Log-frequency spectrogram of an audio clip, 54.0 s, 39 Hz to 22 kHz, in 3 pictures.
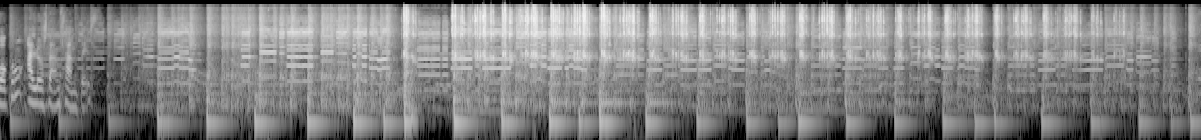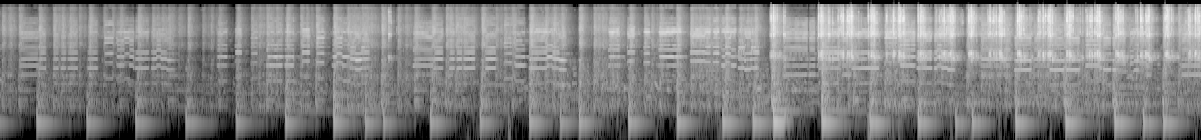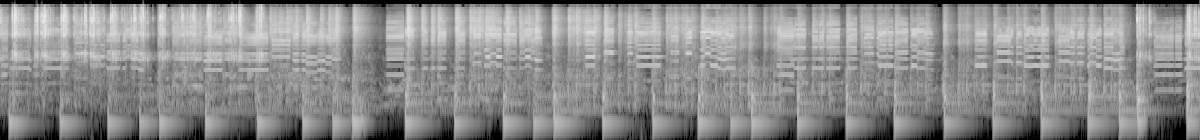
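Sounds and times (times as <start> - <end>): live band playing folk dance music: 0.0 - 54.0
dense clicking: 6.0 - 17.0, 29.6 - 40.1.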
